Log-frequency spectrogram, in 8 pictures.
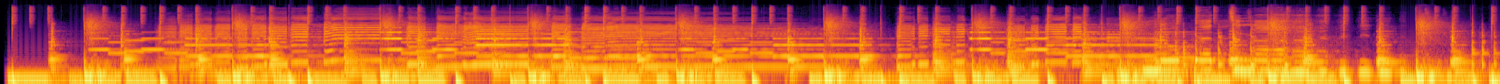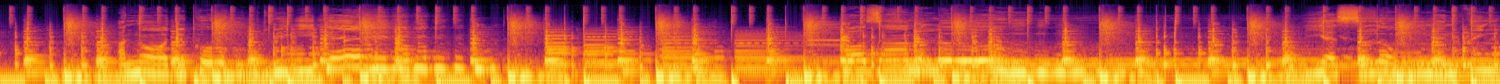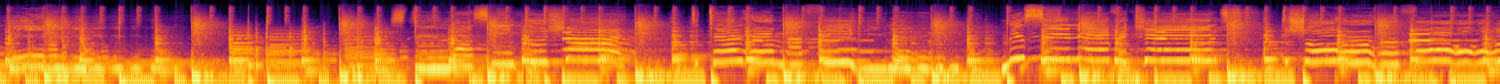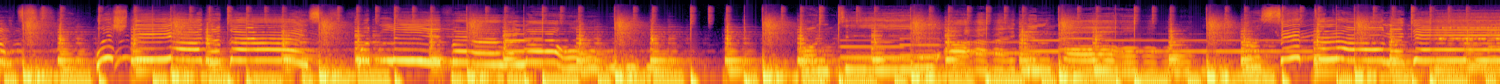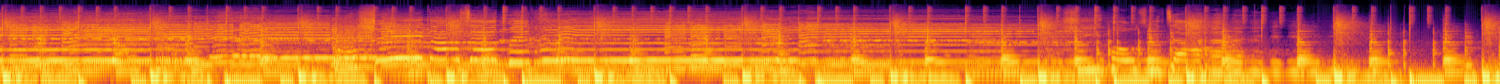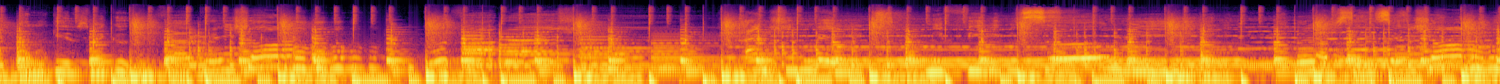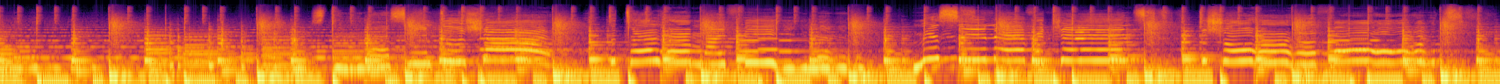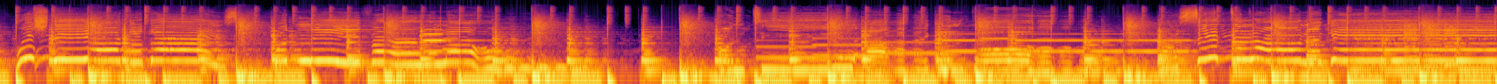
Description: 隠れたキラーUKラヴァーズ！
トロトロの甘々メロディーと突き抜けるようなサビがラヴァーズに完全にハマってるキラー・チューンです！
